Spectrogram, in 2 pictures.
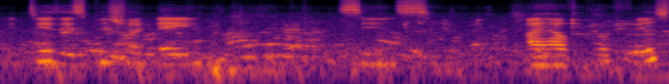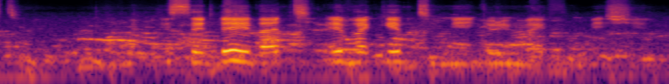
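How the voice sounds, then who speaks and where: A young Zambian woman, a newly professed religious sister, speaking softly and slowly in an outdoor interview. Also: a little high, very animated, poor audio. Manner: slow, soft-spoken, measured. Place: outdoors at a celebration. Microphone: masked, speaking softly. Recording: outdoor live stream with loud crowd behind.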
